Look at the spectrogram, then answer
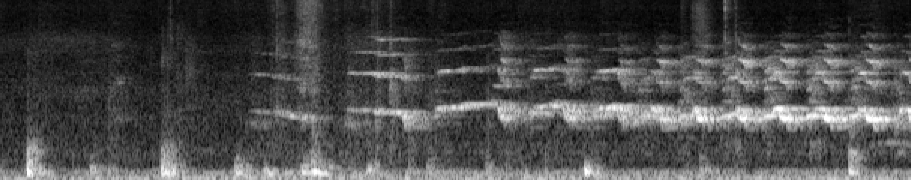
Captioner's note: seagulls cawing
